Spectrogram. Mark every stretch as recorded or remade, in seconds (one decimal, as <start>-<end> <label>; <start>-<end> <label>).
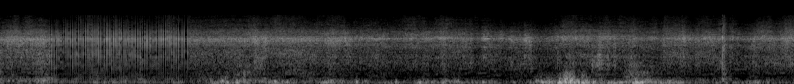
0.0-0.5 recorded; 0.5-1.9 remade; 1.9-7.9 recorded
